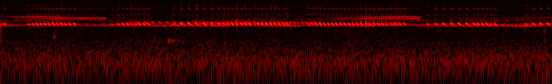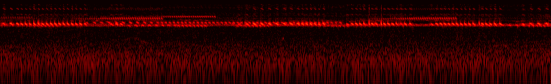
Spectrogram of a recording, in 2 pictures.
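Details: Evening crickets on Aroha Island, New Zealand, trill in a steady high chorus of rapid pulsed bursts, a few overlapping voices starting and stopping every second or two.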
